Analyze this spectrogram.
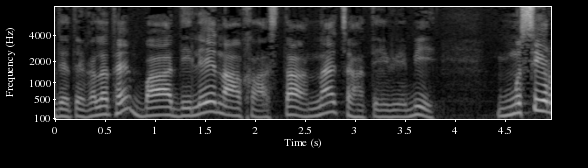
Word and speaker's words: با دل ناخواستہ: بوجھ۔ با دل ناخواستہ، یہ لفظ ذرا بچوں اچھی طرح سے یاد رکھنا، تلفظ اس کا صحیح کرنا۔ با دل ناخواستہ، نہ چاہتے ہوئے بھی یعنی مجبوری میں۔ عموماً لوگ کیا کرتے ہیں، اس کو پڑھنے میں غلطی کرتے ہیں، بادل ناخواستہ پڑھ دیتے ہیں، غلط ہے۔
